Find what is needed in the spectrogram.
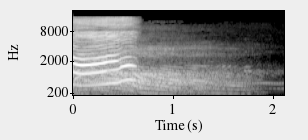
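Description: A short high-pitched cry that rises in pitch about half a second in, then fades away gradually over the next second and a half.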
